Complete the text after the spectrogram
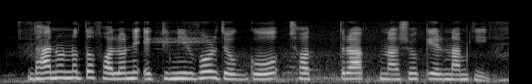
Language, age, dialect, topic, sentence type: Bengali, 25-30, Rajbangshi, agriculture, question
